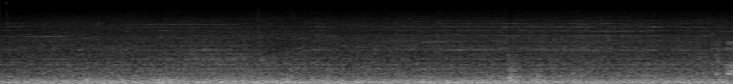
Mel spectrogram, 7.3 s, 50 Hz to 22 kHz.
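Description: Southwestern Railway Class 444 electric train on the Portsmouth Direct line to Portsmouth Harbour, heard from on board as a steady, loud rumble of wheels and motors that runs without a break.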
